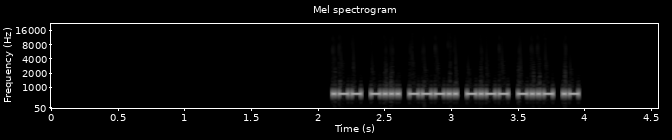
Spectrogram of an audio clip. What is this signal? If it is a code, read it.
Morse code, heard as a keyed tone, about 50 wpm, 700 Hz. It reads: WB8YXA
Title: USA Call Signs - 6 Characters - Repeated 2x - 50wpm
